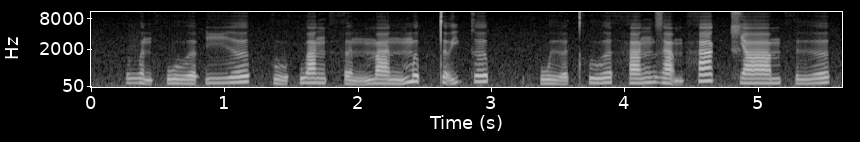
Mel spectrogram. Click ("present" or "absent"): absent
